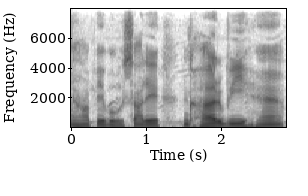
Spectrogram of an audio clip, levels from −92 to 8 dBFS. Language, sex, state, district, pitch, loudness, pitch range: Hindi, male, Jharkhand, Deoghar, 120 Hz, -20 LUFS, 115-125 Hz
